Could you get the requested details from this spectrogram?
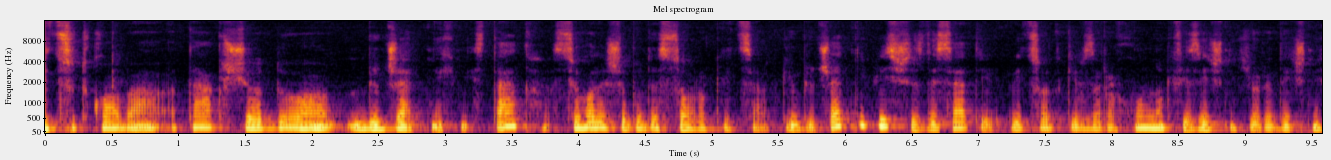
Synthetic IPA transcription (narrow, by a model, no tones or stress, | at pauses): ʋʲidt̪sʊt̪kɔʋɐ̰t̪ɑkʃt͡ʃɔd̪ɔbʲud͡ʒɛt̪nɪxmʲisʲt̪ʲt̪aksʲt͡sʲɔɦɔlˠɪʃɛbud̪ɛsɔɾɔkʋʲit̪sɔ̰t̪kʲiwbʲʊd͡ʒɛt̪nɪxmʲisʲt̪ʲʃizʲd̪esʲat̪ʋʲit̪sɔ̰t̪kʲiwzɐɾɐxunɔkfʲizɪt͡ʃnɪxjuɾɪd̪ɪt͡ʃnɪx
